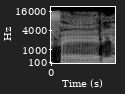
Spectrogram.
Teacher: In meinem Fall ist es ein geschlossenes «e», Ferien. Der Baselbiet würde Ferien sagen, also offener. Zürcher würde Ferien sagen.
